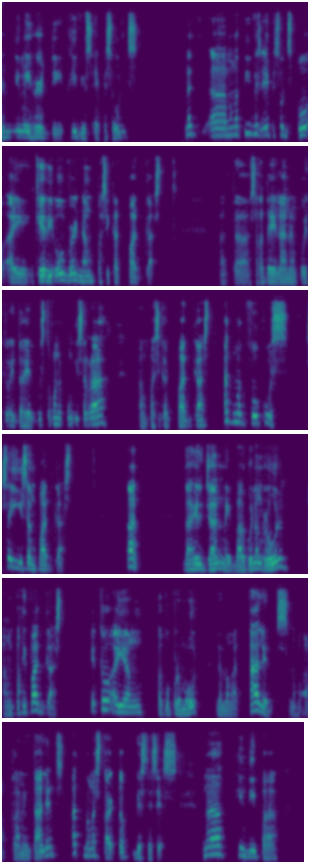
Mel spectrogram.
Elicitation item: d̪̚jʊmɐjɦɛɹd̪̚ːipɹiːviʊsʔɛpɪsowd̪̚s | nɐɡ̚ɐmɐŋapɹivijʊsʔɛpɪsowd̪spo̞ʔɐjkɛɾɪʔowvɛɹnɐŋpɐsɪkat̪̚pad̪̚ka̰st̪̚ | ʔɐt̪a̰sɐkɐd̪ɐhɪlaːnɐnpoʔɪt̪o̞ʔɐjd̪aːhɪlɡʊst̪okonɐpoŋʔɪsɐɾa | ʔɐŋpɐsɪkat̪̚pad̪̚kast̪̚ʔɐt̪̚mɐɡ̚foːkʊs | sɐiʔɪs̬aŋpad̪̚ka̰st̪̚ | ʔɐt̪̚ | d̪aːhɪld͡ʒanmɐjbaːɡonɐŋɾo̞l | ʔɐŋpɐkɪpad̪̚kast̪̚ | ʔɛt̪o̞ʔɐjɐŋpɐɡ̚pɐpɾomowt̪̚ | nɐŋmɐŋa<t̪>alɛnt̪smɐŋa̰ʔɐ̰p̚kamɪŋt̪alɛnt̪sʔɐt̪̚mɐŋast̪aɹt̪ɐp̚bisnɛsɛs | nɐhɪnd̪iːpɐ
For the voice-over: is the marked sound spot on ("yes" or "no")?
yes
